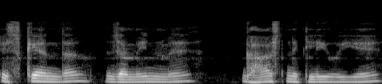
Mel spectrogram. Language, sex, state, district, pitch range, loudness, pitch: Hindi, male, Uttar Pradesh, Lucknow, 120-140 Hz, -20 LUFS, 125 Hz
